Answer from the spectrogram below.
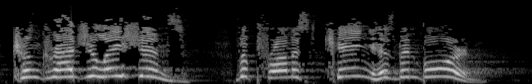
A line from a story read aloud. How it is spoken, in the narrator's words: These foreigners, likely speaking a thick accent, shout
